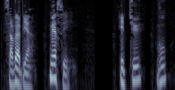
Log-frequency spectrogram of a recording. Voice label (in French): how are you, fr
